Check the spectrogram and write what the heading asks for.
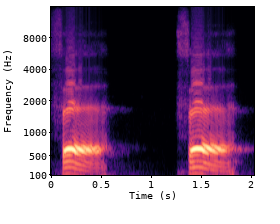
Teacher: و همچنین حرف تا سر زبان و پشت دندان ها میزنیم میگیم تا، و حرف ثا سر زبان به سر دندان ها میزنیم میگیم ثا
